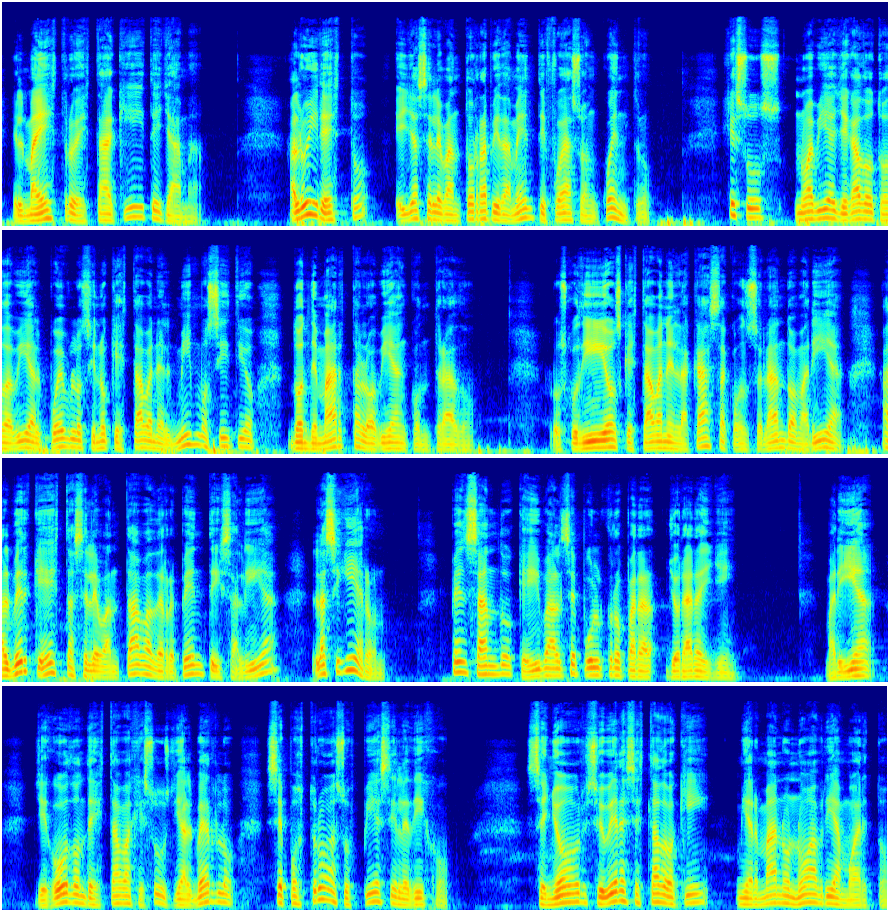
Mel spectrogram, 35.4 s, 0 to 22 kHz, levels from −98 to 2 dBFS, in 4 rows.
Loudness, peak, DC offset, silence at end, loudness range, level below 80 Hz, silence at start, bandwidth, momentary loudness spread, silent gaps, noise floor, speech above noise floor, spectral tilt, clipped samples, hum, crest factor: -26 LUFS; -6 dBFS; under 0.1%; 0 s; 2 LU; -48 dBFS; 0.05 s; 16.5 kHz; 12 LU; none; -68 dBFS; 42 dB; -4.5 dB/octave; under 0.1%; none; 20 dB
